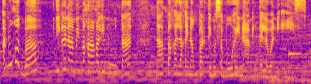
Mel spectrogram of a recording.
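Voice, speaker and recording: A woman acting an affectionate, teasing, excitable young bride-to-be in a radio drama. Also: on the high side, brisk, natural voice. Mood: affectionate, happy. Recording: loud music over the voice. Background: loud music.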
